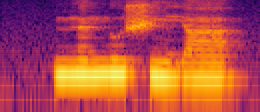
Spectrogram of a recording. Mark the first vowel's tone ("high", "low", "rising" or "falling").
high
